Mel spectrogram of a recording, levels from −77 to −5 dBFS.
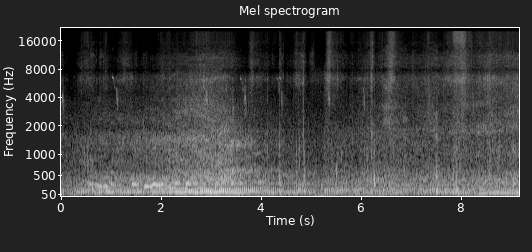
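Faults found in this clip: Sound dropped by the voice detector at 0.27 s and 5.07–5.25 s: content cut out, replaced by flat low-level noise, visible as a featureless band; likely Opus DTX misclassifying sound as background.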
